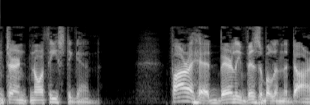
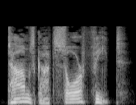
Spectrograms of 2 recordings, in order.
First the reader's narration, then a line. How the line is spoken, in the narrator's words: he whispered to himself, but not without some cheeriness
